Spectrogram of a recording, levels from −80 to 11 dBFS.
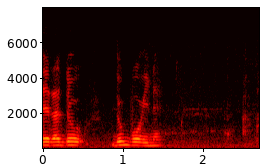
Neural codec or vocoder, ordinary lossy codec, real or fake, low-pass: none; Opus, 32 kbps; real; 7.2 kHz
